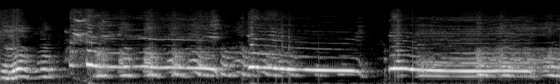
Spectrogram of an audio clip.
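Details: A dog howling. Long, wavering, tonal notes hold at a steady mid pitch. Each one slides gently downward before a short pause, then the howl starts again.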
